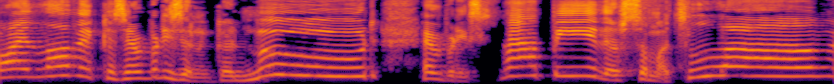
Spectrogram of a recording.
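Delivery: high-pitched, upbeat gush; retold gushing. Telling a negative ex why Pride is great, high gushing. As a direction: gush it high, stretching the last phrase.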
